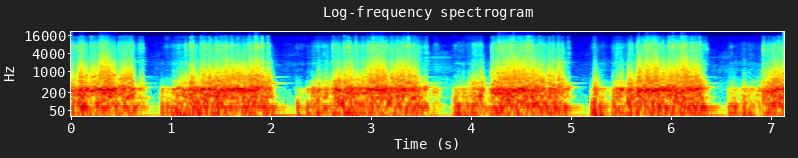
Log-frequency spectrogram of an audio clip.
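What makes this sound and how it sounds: Fingertips and short nails of both hands scratch and rub a rounded, hollow metal wire-mesh microphone grille. The result is dense, loud, bursting scraping and crackling with a strong low rumble and a hum-like tone around 227 Hz. The bursts come in roughly four long waves separated by brief near-silent gaps.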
